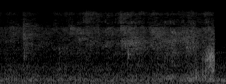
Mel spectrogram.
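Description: A steady rushing hiss, like running water, that stops suddenly at the end.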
